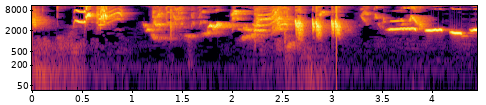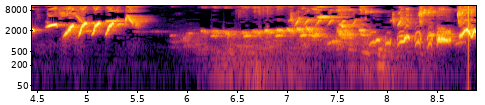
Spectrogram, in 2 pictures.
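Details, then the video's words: White-rumped shama, its song said to get all shamas in the village replying nonstop; varied whistles and sharp chips, a fast repeated trill in the middle, then more tumbling phrases. "Suara uniknya jadikan MURAI BATU sekampung NYAUT GACOR dak MAU DIEM"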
